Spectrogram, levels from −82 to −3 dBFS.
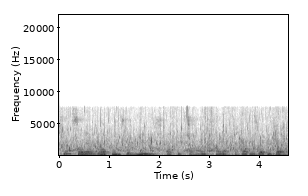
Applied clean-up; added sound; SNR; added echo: none; Stream; 9 dB; reverberation time 0.5 s.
